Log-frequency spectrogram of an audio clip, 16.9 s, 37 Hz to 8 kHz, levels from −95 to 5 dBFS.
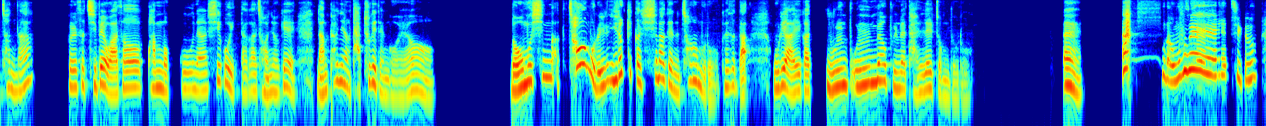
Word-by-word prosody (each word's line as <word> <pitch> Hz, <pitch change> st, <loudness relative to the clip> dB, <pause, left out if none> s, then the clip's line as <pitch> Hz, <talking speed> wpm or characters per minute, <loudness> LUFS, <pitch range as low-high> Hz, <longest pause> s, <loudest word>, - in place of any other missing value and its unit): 쳤나? 195 Hz, +7 st, -7 dB, 0.4 s
그래서 200 Hz, +1 st, -4 dB
집에 210 Hz, +2 st, +2 dB
와서 190 Hz, +5 st, +1 dB
밥 185 Hz, 0 st, -4 dB
먹고 180 Hz, 0 st, -6 dB
그냥 170 Hz, -1 st, -5 dB
쉬고 235 Hz, +4 st, -3 dB
있다가 165 Hz, +1 st, -10 dB
저녁에 160 Hz, +2 st, -6 dB, 0.3 s
남편이랑 210 Hz, +9 st, -4 dB
다투게 235 Hz, +5 st, -3 dB
된 150 Hz, -7 st, -10 dB
거예요. 130 Hz, +2 st, -9 dB, 1.0 s
너무 185 Hz, +8 st, +7 dB
심하 295 Hz, +3 st, 0 dB, 0.2 s
처음으로 485 Hz, -, +6 dB
이 235 Hz, +6 st, -1 dB
이렇게까지 265 Hz, -, +1 dB
심하게는 245 Hz, -, -2 dB
처음으로. 215 Hz, -, -6 dB
그래서 200 Hz, +1 st, -7 dB
나 -, -, 0 dB, 0.3 s
우리 190 Hz, +3 st, +2 dB
아이가 165 Hz, +1 st, 0 dB, 0.2 s
울 200 Hz, +3 st, +2 dB
울며 230 Hz, +6 st, +3 dB
불며 185 Hz, -6 st, -5 dB
달랠 170 Hz, +4 st, -5 dB
정도로. 120 Hz, -6 st, -13 dB, 1.2 s
예. 195 Hz, -9 st, +4 dB, 1.1 s
아 -, -, -1 dB
너무 275 Hz, -1 st, +2 dB
후회해 355 Hz, -4 st, +6 dB
지금. 275 Hz, -1 st, -3 dB
195 Hz, 295 characters per minute, -18 LUFS, 165-245 Hz, 1.2 s, 너무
